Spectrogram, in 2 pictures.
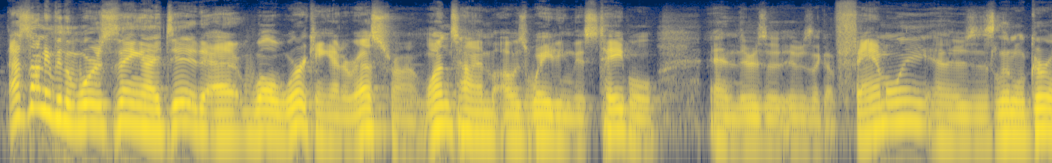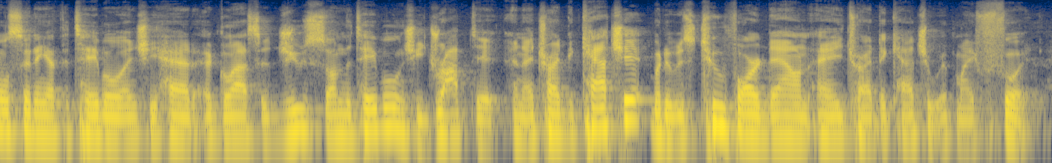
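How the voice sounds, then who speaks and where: On a comedy club stage, a man with a slightly high voice and quick pace performs stand-up into a handheld mic, nervously telling self-deprecating stories. The live show is punctuated by loud crowd laughter.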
